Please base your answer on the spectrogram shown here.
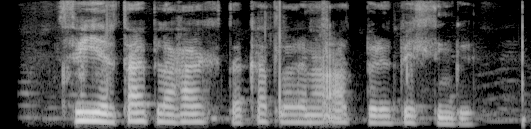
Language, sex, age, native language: Icelandic, male, 18-19, Icelandic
